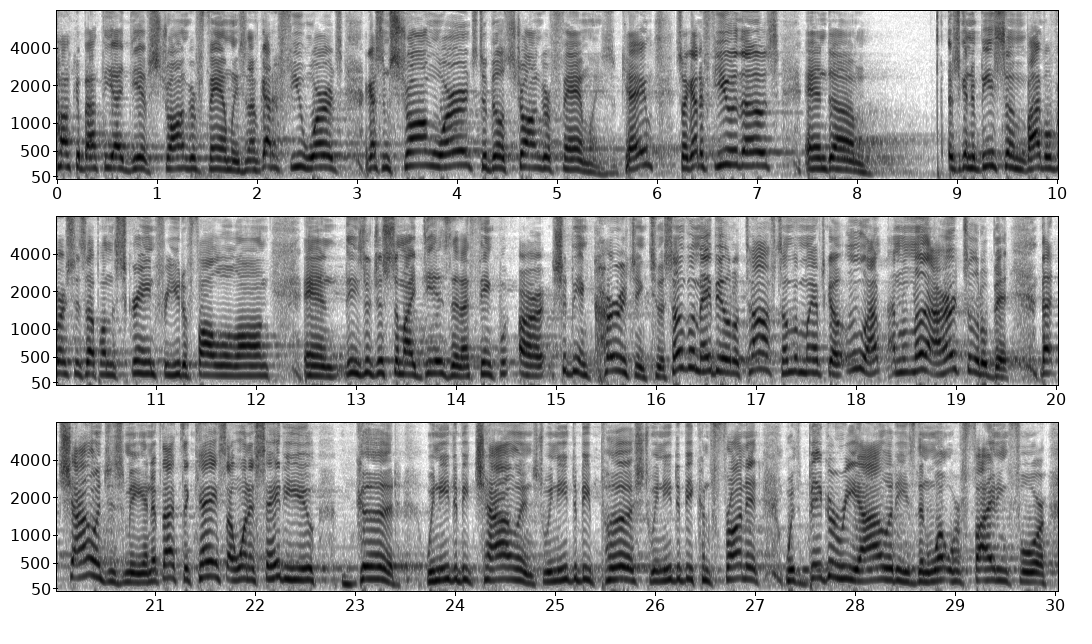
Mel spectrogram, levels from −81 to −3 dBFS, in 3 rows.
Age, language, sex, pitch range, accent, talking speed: 40-59, English, male, 170-220 Hz, American, 250 wpm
